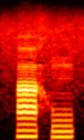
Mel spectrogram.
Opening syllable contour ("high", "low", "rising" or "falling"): high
